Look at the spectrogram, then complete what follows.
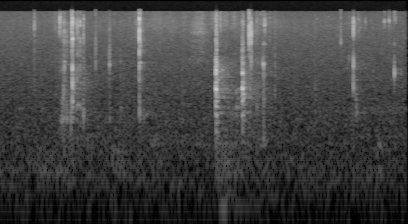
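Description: Light, irregular clicks and taps of small plastic rods being handled and stacked on a hard, glossy work surface between metal pliers, some of them coming in small clusters.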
